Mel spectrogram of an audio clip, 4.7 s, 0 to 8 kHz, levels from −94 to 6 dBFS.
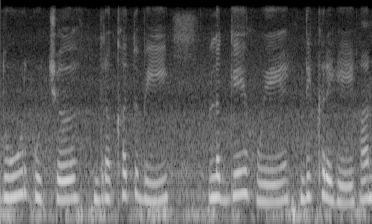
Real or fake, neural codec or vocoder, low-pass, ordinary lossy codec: real; none; 7.2 kHz; none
